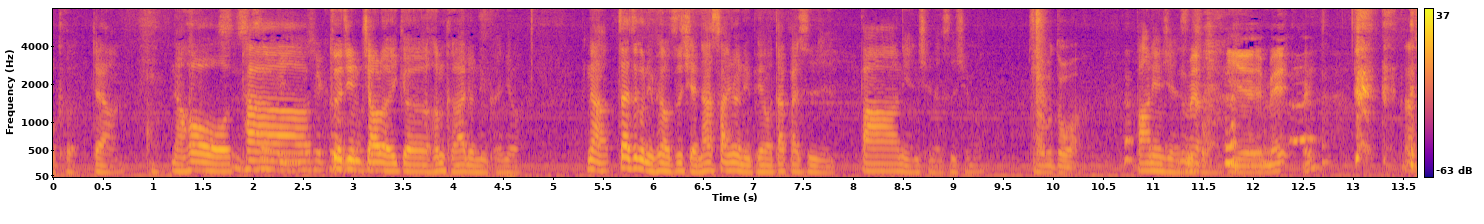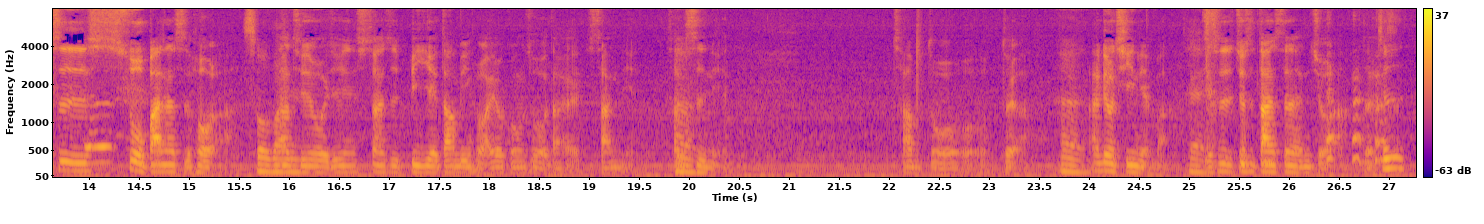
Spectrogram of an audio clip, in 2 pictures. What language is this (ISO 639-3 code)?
zho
